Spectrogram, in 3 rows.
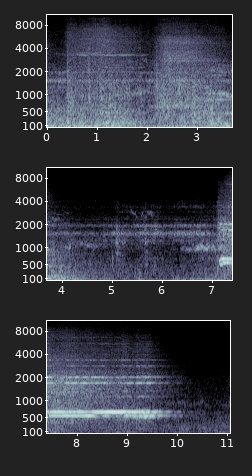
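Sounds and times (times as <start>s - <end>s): steam locomotive whistle: 7.1s - 10.3s.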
